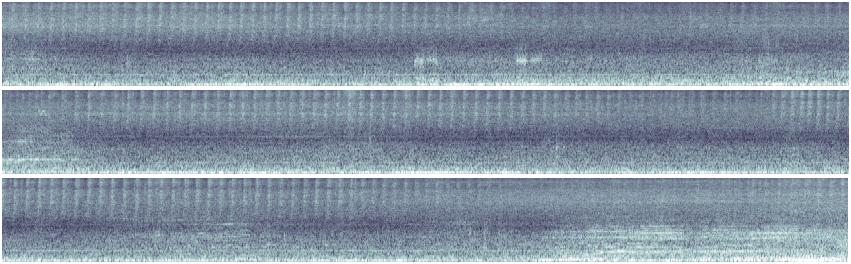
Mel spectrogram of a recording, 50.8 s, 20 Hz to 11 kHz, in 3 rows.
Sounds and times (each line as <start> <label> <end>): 0.0 Cicada cry 50.8
8.2 traffic sound 26.4
29.7 traffic sound 50.8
